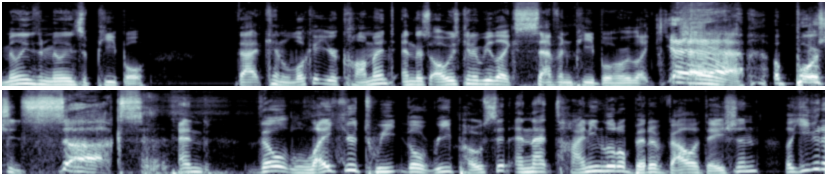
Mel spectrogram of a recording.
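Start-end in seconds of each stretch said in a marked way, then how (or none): 5.0-7.2 loud, drawn-out mock endorsement; hammed-up cheer, stretching the last word; mock online cheering. Imagined Twitter follower backing a hot take, mock loud cheering. Acting out approving Twitter users.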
